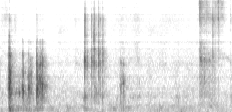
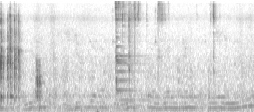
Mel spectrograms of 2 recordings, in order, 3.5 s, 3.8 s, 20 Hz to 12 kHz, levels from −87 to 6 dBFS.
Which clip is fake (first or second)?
first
